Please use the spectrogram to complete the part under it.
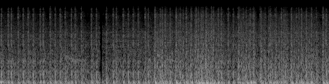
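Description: Turrets in Half-Life 2: Episode Two fire on antlions in a dense, continuous machine-gun roar, loud and unbroken throughout.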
